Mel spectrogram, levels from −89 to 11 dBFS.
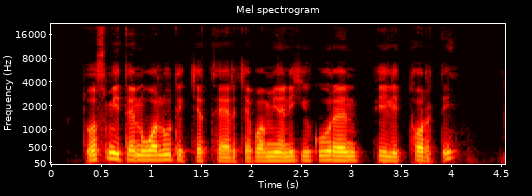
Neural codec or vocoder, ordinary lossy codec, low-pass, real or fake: vocoder, 44.1 kHz, 128 mel bands every 256 samples, BigVGAN v2; none; 19.8 kHz; fake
